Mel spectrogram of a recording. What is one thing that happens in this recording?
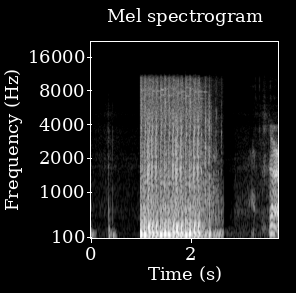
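A machine gun fires a long burst.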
